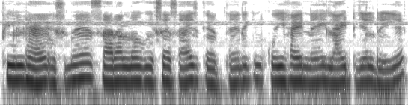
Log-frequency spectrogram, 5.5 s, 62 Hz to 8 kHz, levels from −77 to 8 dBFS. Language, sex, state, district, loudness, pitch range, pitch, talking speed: Hindi, female, Haryana, Jhajjar, -15 LUFS, 175-190 Hz, 180 Hz, 175 wpm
